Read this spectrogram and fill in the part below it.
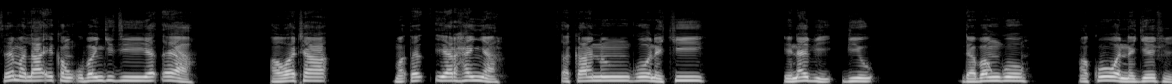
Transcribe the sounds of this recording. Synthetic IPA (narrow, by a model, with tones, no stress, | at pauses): sa˦jmɐ˨laː˦ʔɪ˦kɐ˨ŋʔʊ˨bɐ˦ŋɡʲɪ˦d͡ʒiː˨jaː˦sʼɐ˦ja˨ | ʔa˨wɐ˦ta˦ | mɐ˨sʼɐ˦sʼɪ˦jɐ˦rɦa˦ɲjaː˨ | sʼɐ˨kaː˦nɪ˦ŋɡʷoː˦nɐ˨kʲiː˦ | ʔɪ˨nɐ˦biː˨bɪ˦ju˦ | da˨bɐ˦ŋɡʷoː˦ | ʔa˨kʷoː˦wɐ˨ne˨ɡʲeː˦ɸiː˨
